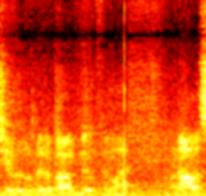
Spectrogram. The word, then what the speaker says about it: Newfoundland: this than most passports these days and it's pronounced New Finland not New Foundland or New Finland New Finland is the oldest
